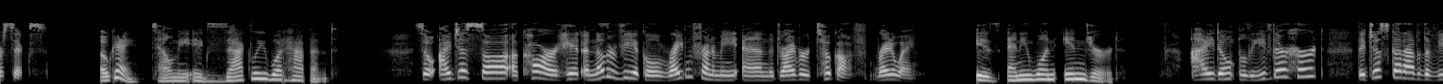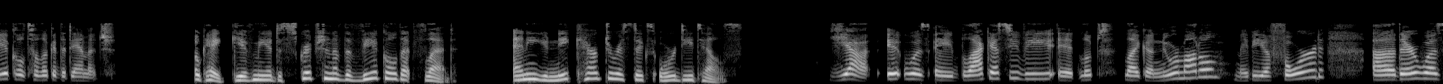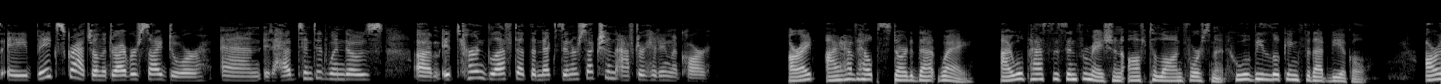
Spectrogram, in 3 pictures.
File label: prepared 911 call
